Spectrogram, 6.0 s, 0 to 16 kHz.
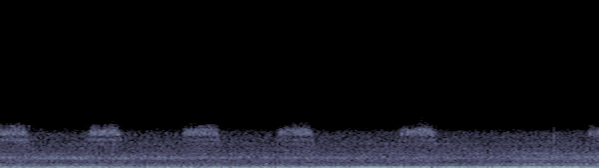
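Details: An owl at its first feeding, recorded February 24, 2016 at 2:15 PM, makes a run of six brief wheezy hisses roughly one second apart over low mechanical hum.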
